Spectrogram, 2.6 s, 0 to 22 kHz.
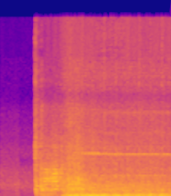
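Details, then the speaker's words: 1951 Buick with Dynaflow transmission, after shift linkage adjustment: cranks briefly, catches at once and settles into a steady, even idle with a low rumble; healthy, quick-starting engine. "This thing starts so good. It's great. Unbelievable."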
